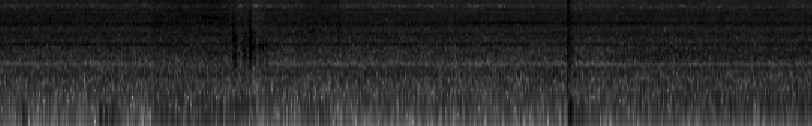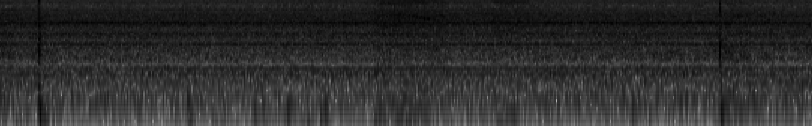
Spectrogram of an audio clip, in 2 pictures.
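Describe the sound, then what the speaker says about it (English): A shop vacuum used for dust collection during pocket-hole drilling drones continuously at a steady pitch, with a few sharp clicks and taps breaking through now and then. "But first, remember, turn on the vacuum."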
